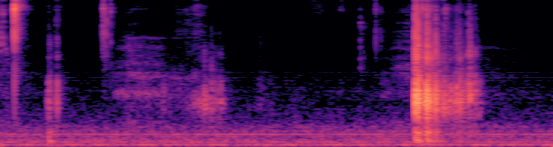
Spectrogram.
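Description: Eleven dice tumbling and clattering during a solo tabletop RPG attack roll with exploding dice; a few light clicks early, then one sharp, close burst of rattling dice that quickly fades out, with no voices.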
